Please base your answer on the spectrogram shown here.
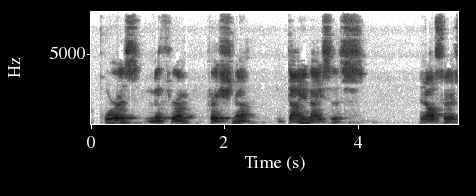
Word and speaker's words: Mithra: it would have said mithras the roman mithras the roman deity but it's a mithra or mitra i guess is the proper pronunciation even that wouldn't work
